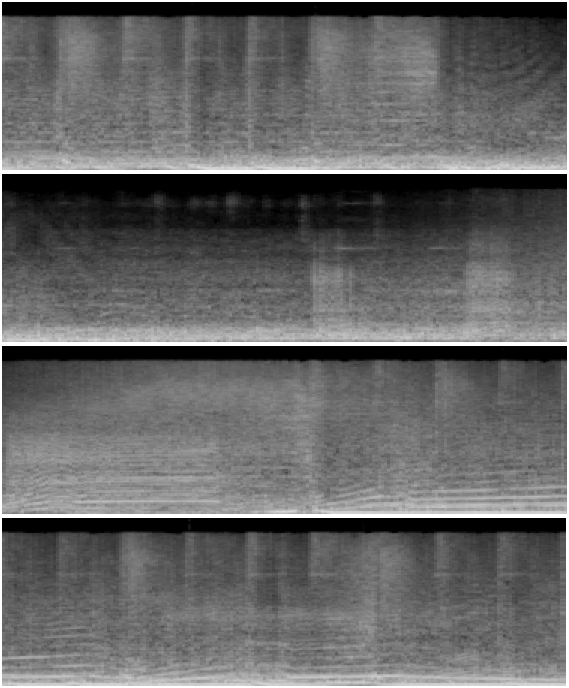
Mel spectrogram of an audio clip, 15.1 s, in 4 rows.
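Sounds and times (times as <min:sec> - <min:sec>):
car engine revving: 0:04.5 - 0:15.0.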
